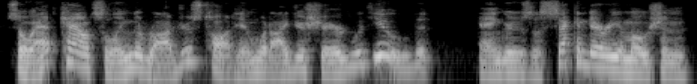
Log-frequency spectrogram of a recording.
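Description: A man telling a story on a podcast as a guest coach, acting out the quotes with lively laughs. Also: medium pitch, fairly quick, breathy edge, lo-fi sound. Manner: animated storyteller, acts out quotes, frequent laughs.

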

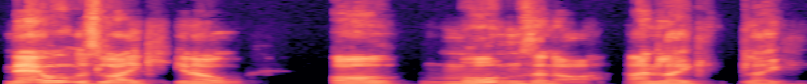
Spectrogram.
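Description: A man's voice: medium pitch, lively intonation, a little slow, slightly rough. A man in his forties with an Irish accent, a guest chatting casually in a rambling way, full of fillers. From Ireland. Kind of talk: casual chat.

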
